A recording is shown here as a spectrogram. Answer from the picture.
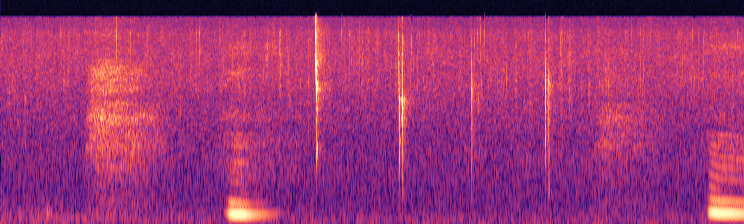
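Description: Steady rain falling, with soft breaths and a brief low hummed vocal sound about two seconds in and again near the end. A few faint sharp ticks fall in the middle.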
